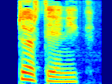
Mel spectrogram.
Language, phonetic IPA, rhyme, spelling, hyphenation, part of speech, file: Hungarian, [ˈtørteːnik], -eːnik, történik, tör‧té‧nik, verb, Hu-történik.ogg
- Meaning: to happen (to occur)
